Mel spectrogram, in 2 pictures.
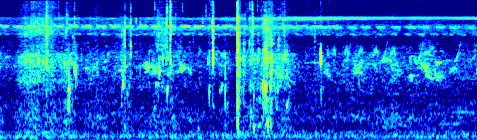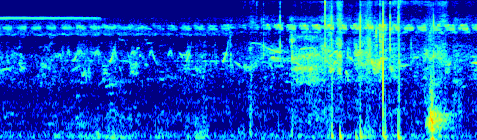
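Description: Scattered small splashes and squelches of hands and bare feet in shallow muddy water, over birds chirping and a thin steady high tone.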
